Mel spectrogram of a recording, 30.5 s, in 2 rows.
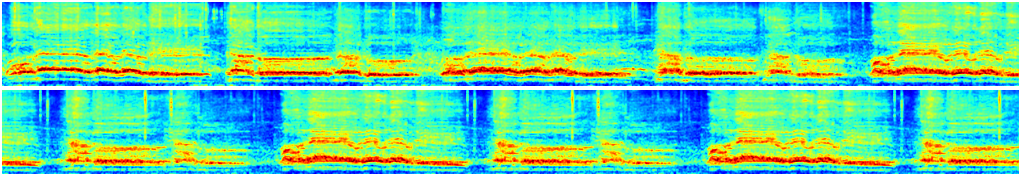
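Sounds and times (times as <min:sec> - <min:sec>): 
crowd chanting: 0:00.0 - 0:30.5.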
